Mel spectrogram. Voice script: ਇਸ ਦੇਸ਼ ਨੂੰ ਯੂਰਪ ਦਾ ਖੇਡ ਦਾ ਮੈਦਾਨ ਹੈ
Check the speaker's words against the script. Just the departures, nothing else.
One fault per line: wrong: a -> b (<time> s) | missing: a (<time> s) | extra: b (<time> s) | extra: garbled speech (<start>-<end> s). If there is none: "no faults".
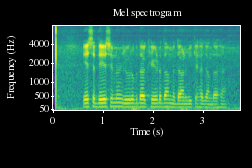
extra: ਵੀ ਕਿਹਾ ਜਾਂਦਾ (2.7 s)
